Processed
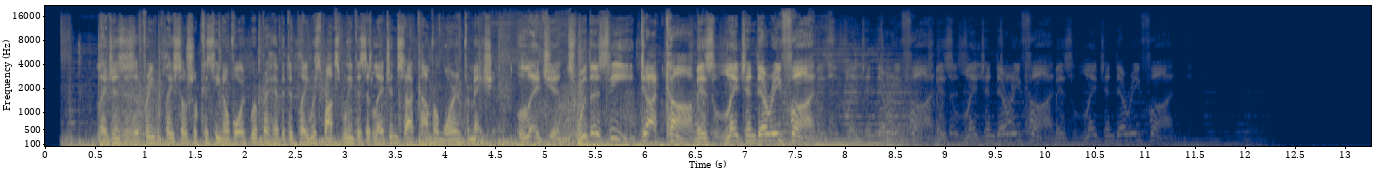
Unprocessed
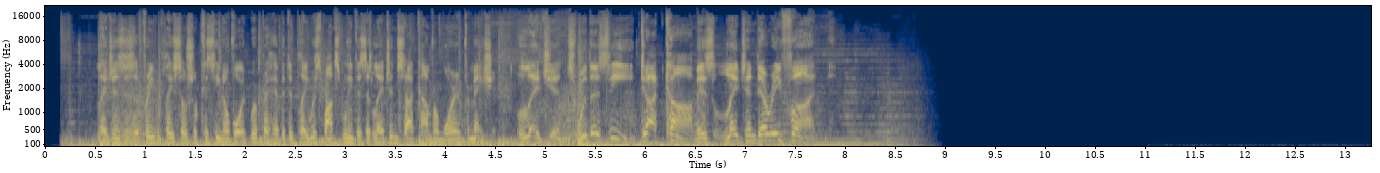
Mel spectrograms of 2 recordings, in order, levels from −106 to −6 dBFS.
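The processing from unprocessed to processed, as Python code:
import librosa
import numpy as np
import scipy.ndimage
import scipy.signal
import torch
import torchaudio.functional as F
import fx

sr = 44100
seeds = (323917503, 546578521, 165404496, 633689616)

y = fx.echo_feedback(x, sr, ms=1196, feedback_pct=51, wet_db=-23.5)
y = F.gain(torch.from_numpy(y), -9.0).numpy()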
